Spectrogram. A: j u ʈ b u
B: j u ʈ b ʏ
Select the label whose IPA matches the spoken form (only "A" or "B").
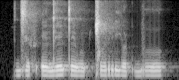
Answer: A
